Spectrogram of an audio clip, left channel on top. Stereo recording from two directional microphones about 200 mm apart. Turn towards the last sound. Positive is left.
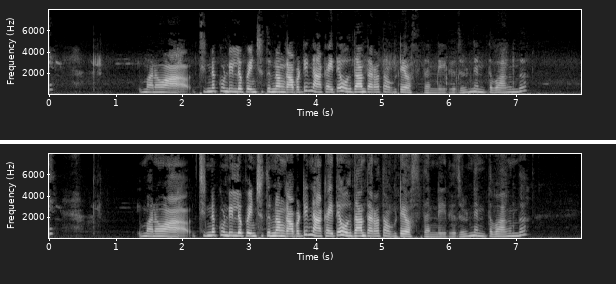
turn(degrees=-70)  # may be behind; listen again after turning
